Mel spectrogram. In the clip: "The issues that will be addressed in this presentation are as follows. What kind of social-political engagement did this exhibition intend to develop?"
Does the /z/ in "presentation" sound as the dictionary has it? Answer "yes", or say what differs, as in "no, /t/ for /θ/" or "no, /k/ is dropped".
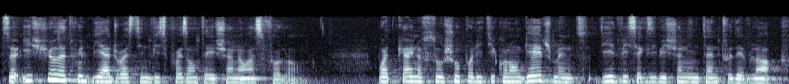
yes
